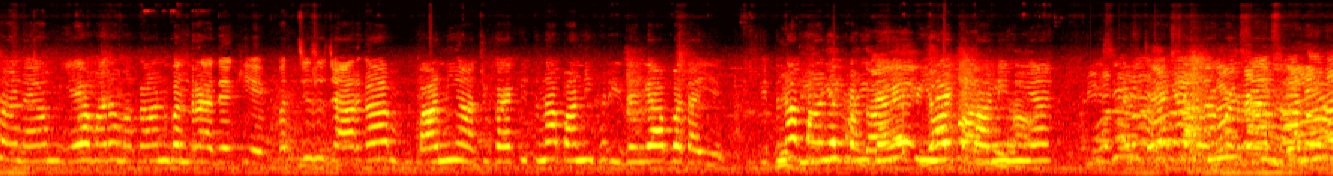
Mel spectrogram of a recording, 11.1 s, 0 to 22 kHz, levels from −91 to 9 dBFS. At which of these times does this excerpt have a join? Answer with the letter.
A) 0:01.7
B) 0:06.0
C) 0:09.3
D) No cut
C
